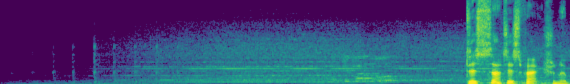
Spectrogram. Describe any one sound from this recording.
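Machines hum steadily.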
